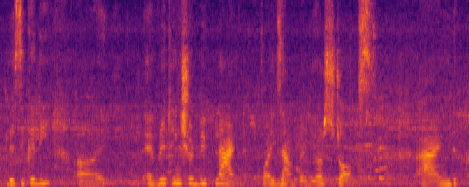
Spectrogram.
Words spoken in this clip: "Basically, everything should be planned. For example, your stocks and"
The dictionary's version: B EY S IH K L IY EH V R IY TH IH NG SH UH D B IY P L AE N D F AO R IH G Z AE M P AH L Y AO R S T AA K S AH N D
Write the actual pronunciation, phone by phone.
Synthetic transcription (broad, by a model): B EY S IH K L IY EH V R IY T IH NG SH UH D B IY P L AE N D F AO R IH G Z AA M P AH L Y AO R S T AA K S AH N D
